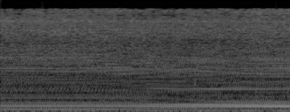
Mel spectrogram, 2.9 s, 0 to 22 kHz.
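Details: ST 1520 3D mini vacuum sublimation heat press, vacuum pump drawing down the mold cover for a 3-layer cup: steady motor hum, constant tone firming slightly as it draws down; running normally.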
